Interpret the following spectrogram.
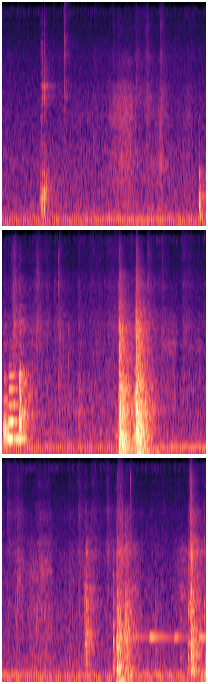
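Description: A Corvette's clamshell hood being shut with a loud double thunk about six and a half seconds in, after lighter knocks; near the end the car's door is opened and a steady electronic tone starts.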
